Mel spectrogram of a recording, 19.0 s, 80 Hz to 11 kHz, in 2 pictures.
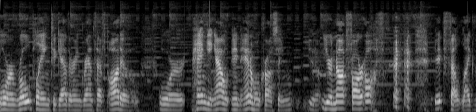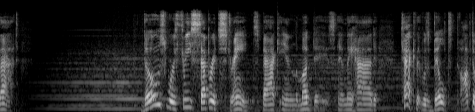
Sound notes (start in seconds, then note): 7.5 chuckles; 10.4 gentle music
